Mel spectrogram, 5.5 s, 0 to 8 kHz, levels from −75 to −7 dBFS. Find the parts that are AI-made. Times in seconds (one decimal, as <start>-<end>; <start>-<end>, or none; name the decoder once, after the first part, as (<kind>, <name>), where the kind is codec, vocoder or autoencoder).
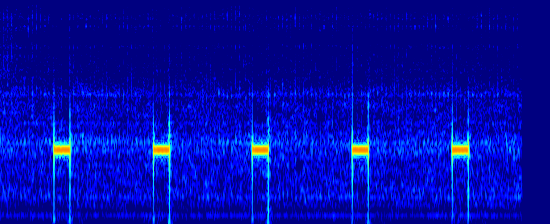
0.0-5.5 (codec, DAC)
